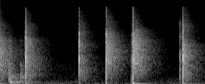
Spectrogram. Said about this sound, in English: Then you do basically swoop to the left, swoop to the right, swoop it. Drop it. And then you clap three times.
